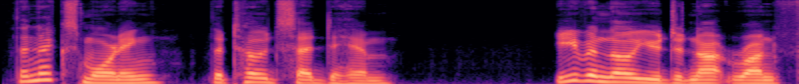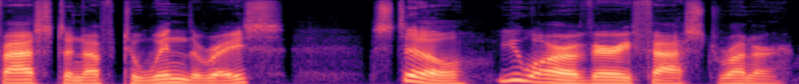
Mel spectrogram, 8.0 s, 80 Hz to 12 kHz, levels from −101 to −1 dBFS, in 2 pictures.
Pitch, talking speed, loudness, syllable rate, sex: 140 Hz, 205 wpm, -20 LUFS, 5.2 syllables/s, male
